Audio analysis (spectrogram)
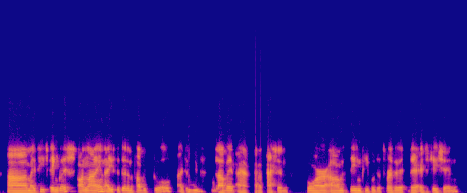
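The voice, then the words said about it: Jamaican accent. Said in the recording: “you might hear an accent. That's because I'm Jamaican. I was born in Jamaica, West Indies.”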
